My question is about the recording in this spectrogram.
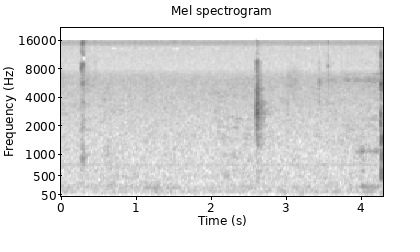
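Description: Near silence with a pencil on drawing paper: two faint, brief ticks, one just after the start and one about two and a half seconds in.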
